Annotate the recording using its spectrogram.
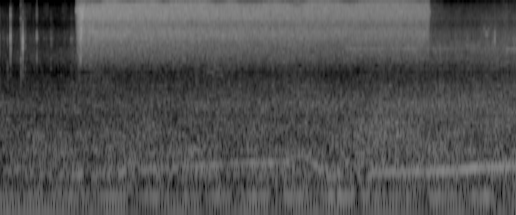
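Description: A spray can hisses steadily.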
